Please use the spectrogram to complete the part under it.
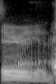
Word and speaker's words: Arians: Bruce Arenas? – Arians. – Arians.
